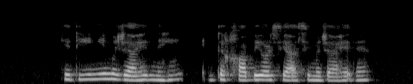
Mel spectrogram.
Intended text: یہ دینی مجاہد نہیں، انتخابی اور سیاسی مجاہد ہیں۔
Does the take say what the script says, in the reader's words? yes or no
yes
